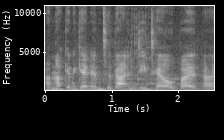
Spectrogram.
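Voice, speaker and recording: A woman at a moderate pace with fairly even intonation, music in the background and audible room echo. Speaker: teacher. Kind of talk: motivational talk to students. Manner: monotone; hesitant, with fillers.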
